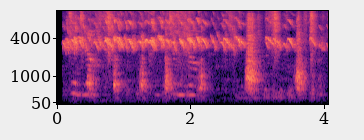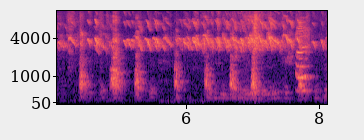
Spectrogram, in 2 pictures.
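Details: Eighteen-day-old chicken chick: continuous thin, high peeping chirps, densely overlapping, with short broadband tapping or clucking pulses roughly every half second underneath.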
